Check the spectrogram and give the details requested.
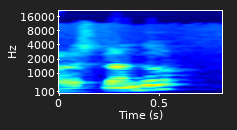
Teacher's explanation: la palabra resplandor también es una palabra aguda. Lleva la sílaba tónica en dor y en este caso no se acentúa porque acaba en una consonante que no es n ni s.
